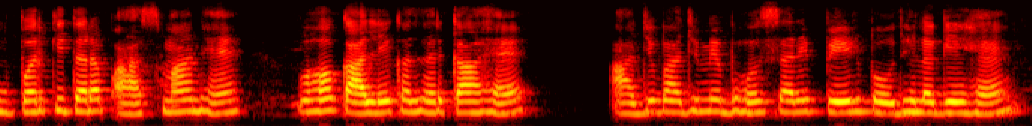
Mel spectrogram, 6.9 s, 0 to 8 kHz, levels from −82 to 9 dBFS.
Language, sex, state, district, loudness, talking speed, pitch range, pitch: Hindi, female, Maharashtra, Nagpur, -23 LUFS, 165 wpm, 220-245 Hz, 230 Hz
